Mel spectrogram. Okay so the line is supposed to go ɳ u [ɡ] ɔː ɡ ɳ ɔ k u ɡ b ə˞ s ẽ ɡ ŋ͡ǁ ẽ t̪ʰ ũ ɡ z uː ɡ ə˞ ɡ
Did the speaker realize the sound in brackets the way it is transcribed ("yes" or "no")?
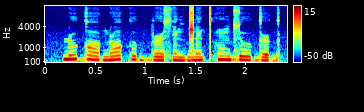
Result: yes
